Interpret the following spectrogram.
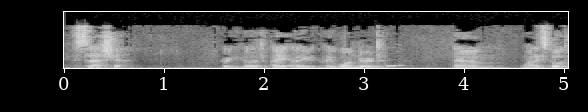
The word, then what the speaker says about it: Sciasia: I'll give you the correct, my pronunciation, Sasha. Sasha.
